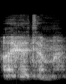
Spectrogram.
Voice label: enemy down, radio; SAS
